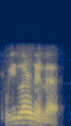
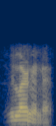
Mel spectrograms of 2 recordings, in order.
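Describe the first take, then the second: First: Said in the usual way. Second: Much softer, half to himself; quiet repeat. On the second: Real, not acted. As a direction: drop it to a murmur as you repeat it. Repeat said under breath.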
